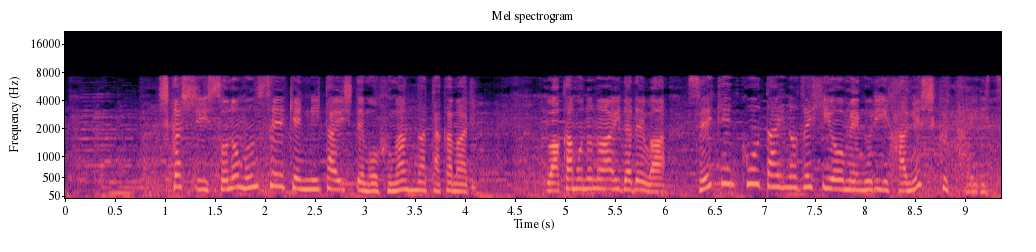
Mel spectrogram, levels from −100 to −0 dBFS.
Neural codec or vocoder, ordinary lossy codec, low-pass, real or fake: vocoder, 44.1 kHz, 128 mel bands, Pupu-Vocoder; none; 7.2 kHz; fake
